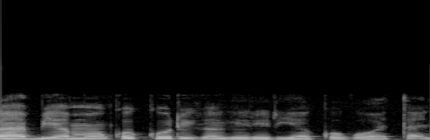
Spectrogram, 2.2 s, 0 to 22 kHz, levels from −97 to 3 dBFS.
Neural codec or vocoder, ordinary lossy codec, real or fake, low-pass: none; none; real; 7.2 kHz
